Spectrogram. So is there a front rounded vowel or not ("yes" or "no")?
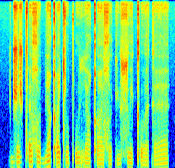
yes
